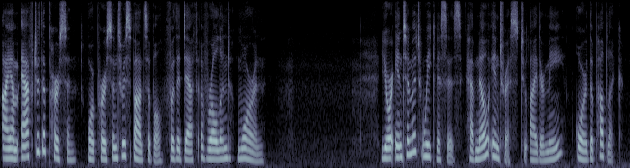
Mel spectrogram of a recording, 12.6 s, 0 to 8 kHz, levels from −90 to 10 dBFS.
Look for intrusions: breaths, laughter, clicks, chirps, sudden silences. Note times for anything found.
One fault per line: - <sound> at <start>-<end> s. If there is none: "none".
none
